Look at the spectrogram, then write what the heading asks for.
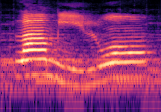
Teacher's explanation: La de primera entonación, mi de la tercera entonación y luo de la primera entonación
